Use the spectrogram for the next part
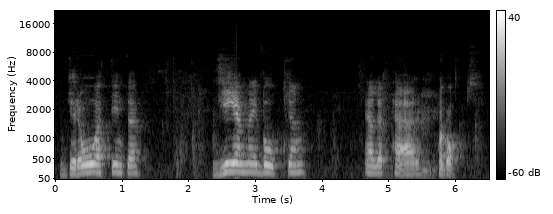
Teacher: eller Per har gått och då hör ni att de här inte får någon egen betoning utan egentligen då flyter ihop med ett angränsande ord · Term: klitisk ord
